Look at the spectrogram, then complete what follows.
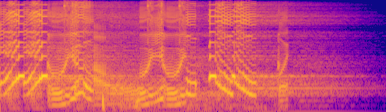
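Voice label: effects talk, Funky Vocals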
